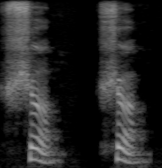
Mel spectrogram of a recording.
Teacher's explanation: जीभ ऊपर जाएगी सबसे ऊपर, और गोल घूम जाएगी थोड़ी सी, और एक अजीब सा उच्चारण आएगा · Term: मूर्धन्य शकार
